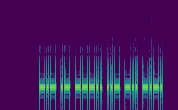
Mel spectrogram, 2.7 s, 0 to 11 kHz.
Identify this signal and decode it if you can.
Morse code, heard as a keyed tone, about 44 wpm, 700 Hz. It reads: KA8UDC
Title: USA Call Signs Repeated 2x 45wpm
